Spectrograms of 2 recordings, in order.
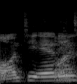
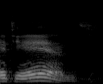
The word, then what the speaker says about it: Auntie Anne's: You're saying Annie. It's just Ann. Auntie Anne's.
